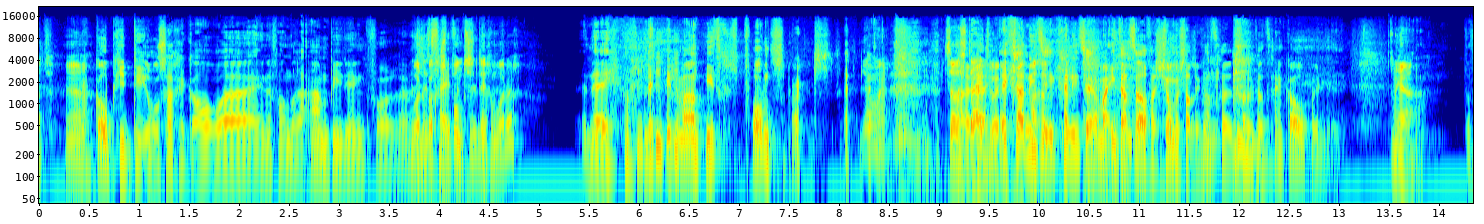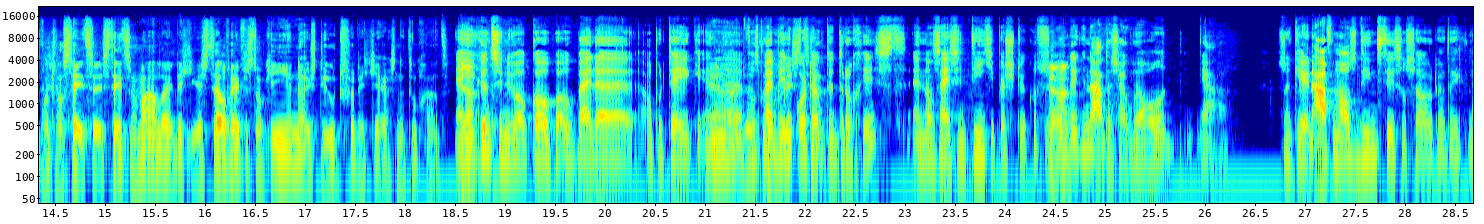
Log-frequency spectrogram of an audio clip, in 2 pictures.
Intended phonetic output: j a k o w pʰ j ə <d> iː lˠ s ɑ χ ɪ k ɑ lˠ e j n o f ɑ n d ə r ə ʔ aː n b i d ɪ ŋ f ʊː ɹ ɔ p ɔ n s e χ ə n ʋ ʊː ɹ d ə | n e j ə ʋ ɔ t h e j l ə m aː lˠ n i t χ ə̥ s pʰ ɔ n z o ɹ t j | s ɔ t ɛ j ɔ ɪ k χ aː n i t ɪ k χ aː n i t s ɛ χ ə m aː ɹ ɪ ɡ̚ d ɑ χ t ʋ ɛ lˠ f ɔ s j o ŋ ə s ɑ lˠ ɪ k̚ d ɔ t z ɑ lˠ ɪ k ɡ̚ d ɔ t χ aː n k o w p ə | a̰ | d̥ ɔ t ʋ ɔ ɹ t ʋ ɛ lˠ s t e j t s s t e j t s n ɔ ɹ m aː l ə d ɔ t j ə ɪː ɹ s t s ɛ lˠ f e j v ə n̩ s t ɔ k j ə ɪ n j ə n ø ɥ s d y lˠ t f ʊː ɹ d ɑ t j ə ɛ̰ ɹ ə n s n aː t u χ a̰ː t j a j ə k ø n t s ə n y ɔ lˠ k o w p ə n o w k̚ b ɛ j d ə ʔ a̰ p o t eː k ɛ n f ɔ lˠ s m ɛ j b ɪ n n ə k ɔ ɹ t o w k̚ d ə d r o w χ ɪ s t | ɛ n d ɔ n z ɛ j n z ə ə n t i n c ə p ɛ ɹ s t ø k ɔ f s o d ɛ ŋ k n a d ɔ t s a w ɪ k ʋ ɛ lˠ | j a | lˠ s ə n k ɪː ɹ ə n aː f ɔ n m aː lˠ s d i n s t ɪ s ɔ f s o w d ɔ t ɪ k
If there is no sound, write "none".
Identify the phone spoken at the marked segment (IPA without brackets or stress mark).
d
